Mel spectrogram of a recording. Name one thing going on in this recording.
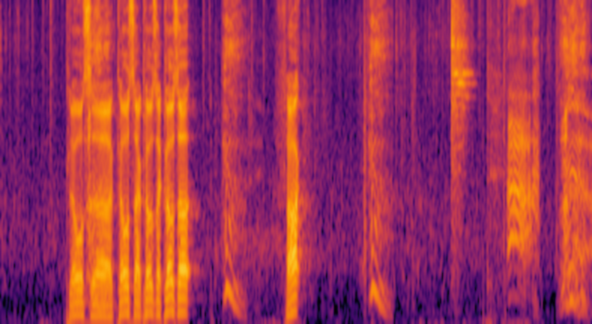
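Steel swords clash and clang repeatedly.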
